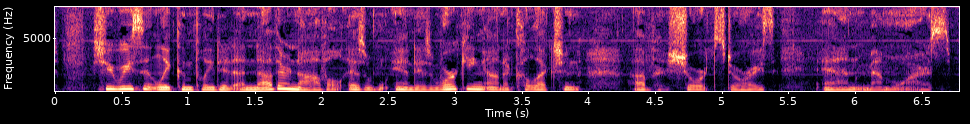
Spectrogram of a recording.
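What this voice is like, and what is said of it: Breathless, failing voice. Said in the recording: “Excuse me, I'm losing my breath. ... My apologies for losing my voice here.”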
